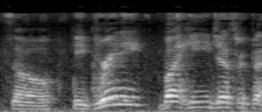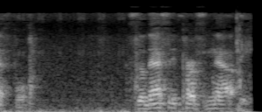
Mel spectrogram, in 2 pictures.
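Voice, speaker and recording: A man at medium pitch, with a warm tone and big swings in pitch, rambles casually and a little slowly through a rundown of a story character he created for his channel. His grammar is informal and he corrects himself mid-sentence. The home recording is roomy, dull and lo-fi, with slight hiss or hum.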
